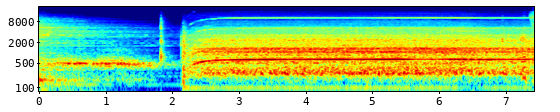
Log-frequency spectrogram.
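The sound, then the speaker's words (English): The GZM power vacuum, a loud vacuum cleaner, starts with a sharp click and rising whine, then roars steadily with a high-pitched motor tone, after a quieter stretch of lower motor hum; it is activated to dry rain damage in a studio. “Activating the GZM power vacuum.”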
